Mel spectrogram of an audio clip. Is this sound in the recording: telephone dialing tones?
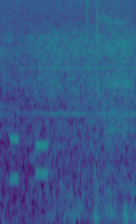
yes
